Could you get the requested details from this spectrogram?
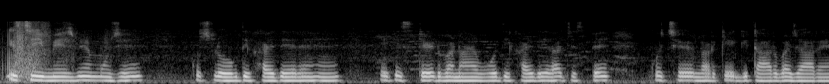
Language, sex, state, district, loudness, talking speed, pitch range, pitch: Hindi, female, Bihar, Sitamarhi, -17 LUFS, 190 wpm, 175-185 Hz, 180 Hz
